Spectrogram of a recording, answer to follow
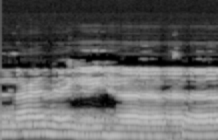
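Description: A man's voice in melodic Quran recitation (tajweed), drawing out one long unbroken note that bends slowly up and down in pitch.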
